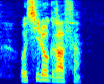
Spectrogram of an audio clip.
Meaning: oscillograph
- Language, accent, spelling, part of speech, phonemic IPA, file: French, France, oscillographe, noun, /ɔ.si.lɔ.ɡʁaf/, LL-Q150 (fra)-oscillographe.wav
